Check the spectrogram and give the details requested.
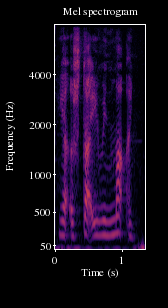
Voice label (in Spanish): modo, manera, Mixe, Mujer; INALI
